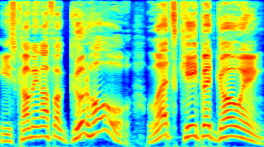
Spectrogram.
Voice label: commentator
